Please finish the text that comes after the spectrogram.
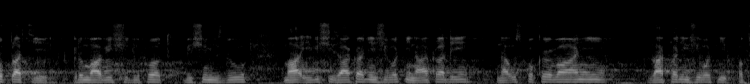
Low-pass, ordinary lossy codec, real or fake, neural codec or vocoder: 7.2 kHz; Opus, 16 kbps; fake; codec, 16 kHz, 8 kbps, FreqCodec, larger model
